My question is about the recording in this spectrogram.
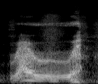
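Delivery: playful mock tiger roar; growling tiger voice. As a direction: give a little growly rawr. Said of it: "That was a Bengal Tiger".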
